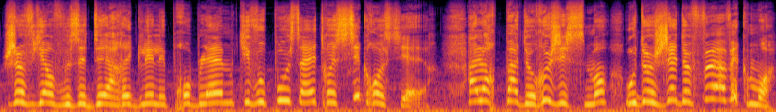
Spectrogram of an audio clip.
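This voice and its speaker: A woman playing a prim, strict librarian who scolds calmly and firmly. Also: high-pitched, moderate pace. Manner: strict, schoolmarmish and composed.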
